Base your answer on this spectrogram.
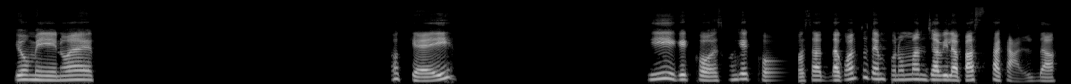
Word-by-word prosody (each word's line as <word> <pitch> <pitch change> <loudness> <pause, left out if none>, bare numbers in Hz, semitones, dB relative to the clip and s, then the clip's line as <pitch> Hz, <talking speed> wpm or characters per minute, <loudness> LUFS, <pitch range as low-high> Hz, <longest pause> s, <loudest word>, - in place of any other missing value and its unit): Più 215 - +2
o - - +1
meno, 200 -2 +1
eh. 215 0 +3 3.0
Okay. 215 - +1 1.9
Sì, 255 +1 +2
che 225 0 +1
cosa? 185 -4 -2
Ma 220 - -10
che 250 +1 0
cosa? 185 -1 -5
Da 200 +2 +2
quanto 255 +9 -2
tempo 245 -5 -2
non 220 0 -6
mangiavi 220 -2 +2
la 195 -2 +5
pasta 200 +1 +1
calda? 165 +1 -6
210 Hz, 105 wpm, -22 LUFS, 185-225 Hz, 3.0 s, la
